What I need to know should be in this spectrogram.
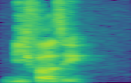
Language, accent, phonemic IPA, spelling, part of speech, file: French, France, /bi.fa.ze/, biphasé, adjective, LL-Q150 (fra)-biphasé.wav
- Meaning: biphase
